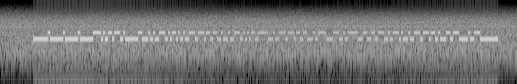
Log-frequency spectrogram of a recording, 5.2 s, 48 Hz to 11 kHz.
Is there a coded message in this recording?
Yes: RTTY (50 baud, 450 Hz shift) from 0.3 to 5.0 s, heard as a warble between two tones, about 1110 Hz centre, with radio static and fading. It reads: CADA PASTA CONTINHA UMA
